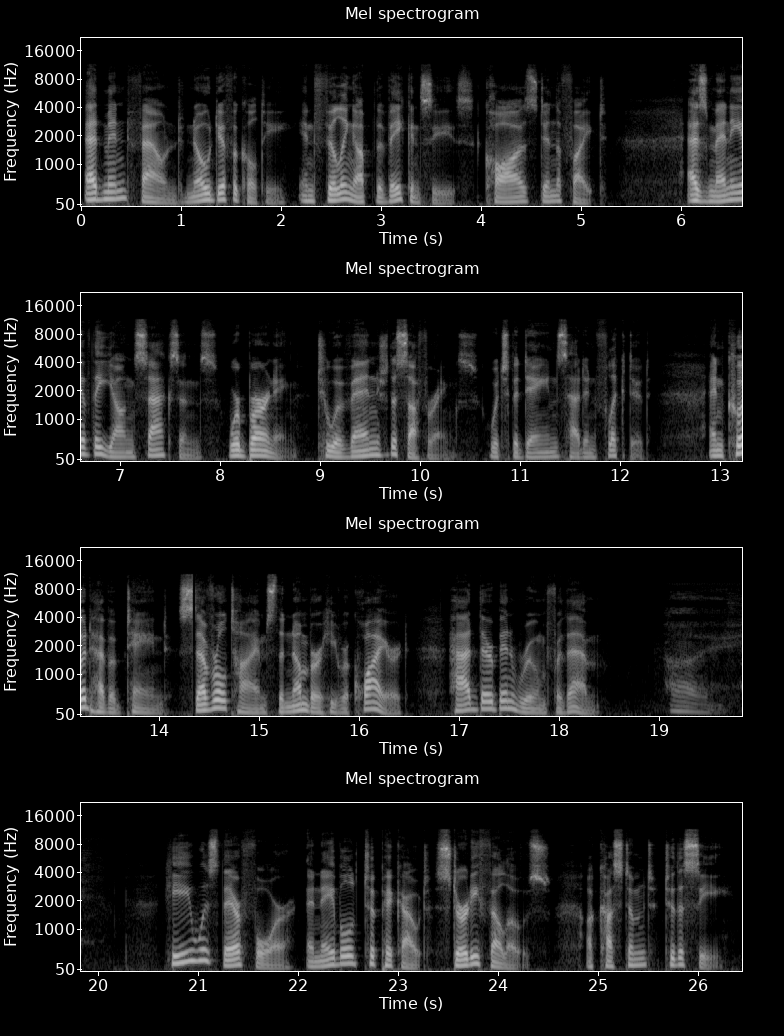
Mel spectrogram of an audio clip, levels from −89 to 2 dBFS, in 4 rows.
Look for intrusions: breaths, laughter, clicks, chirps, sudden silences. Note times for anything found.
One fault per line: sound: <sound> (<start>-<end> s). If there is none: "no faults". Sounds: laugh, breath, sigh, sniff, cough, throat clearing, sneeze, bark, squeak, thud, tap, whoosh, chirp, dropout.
sound: dropout (14.3-14.4 s)
sound: sigh (19.0-20.1 s)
